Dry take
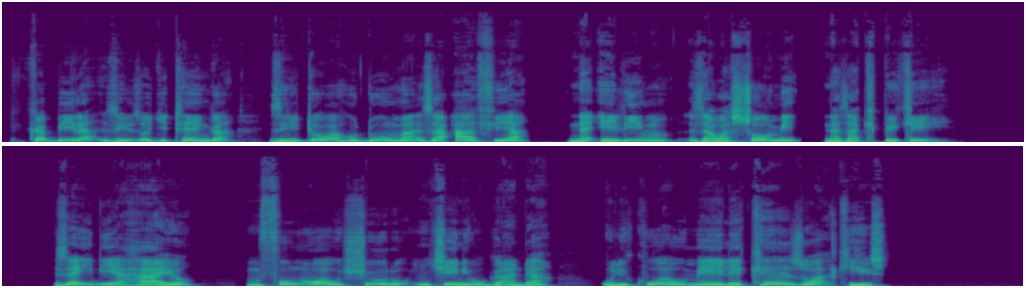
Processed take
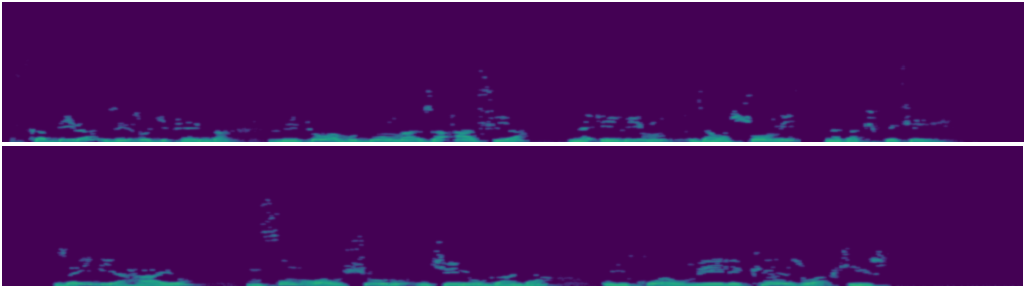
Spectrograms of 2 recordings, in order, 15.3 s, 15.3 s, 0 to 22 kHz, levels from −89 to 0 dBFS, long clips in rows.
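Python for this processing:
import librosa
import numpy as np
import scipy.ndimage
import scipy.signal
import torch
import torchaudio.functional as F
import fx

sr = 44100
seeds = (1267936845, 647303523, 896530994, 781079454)

y = fx.wow_flutter(x, sr, seeds[0], rate_hz=2.1, depth_cents=54.0)
y = fx.lpc_monotone(y, sr, seeds[1], pitch_hz=220.0, order=10, at=(1.28, 2.1))
y = fx.spec_topn(y, sr, count=16)
y = F.gain(torch.from_numpy(y), -7.0).numpy()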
